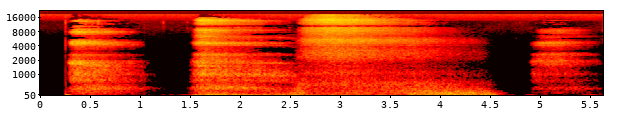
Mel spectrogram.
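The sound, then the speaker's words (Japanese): Three airy, breathy exhalations blown right into the microphone: a short puff, then a long, rushing breath lasting about three seconds, then another brief one. No voices. “吐息を吹きかけるだけで、頭の先からおちんぽまで、先生に侵されちゃった。”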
